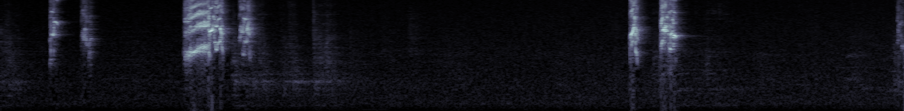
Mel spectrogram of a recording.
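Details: High, piercing chirps from a rosy-faced lovebird kept as a pet: two short notes, a longer harsh burst, then a pair of sharp calls after a pause, faint soft clicks between.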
